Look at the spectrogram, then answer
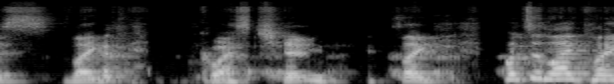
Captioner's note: laughing; laughs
